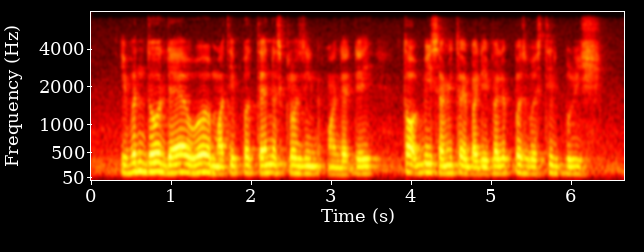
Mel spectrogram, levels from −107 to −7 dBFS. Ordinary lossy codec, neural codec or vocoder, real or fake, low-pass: none; none; real; 7.2 kHz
